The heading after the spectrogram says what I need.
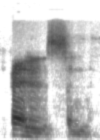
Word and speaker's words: Felsen: So that S, if it's in an initial position, or if it's the beginning of the syllable, usually that means that it's going to be a Z sound.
